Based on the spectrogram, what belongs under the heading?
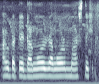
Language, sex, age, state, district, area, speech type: Assamese, female, 18-30, Assam, Udalguri, rural, spontaneous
